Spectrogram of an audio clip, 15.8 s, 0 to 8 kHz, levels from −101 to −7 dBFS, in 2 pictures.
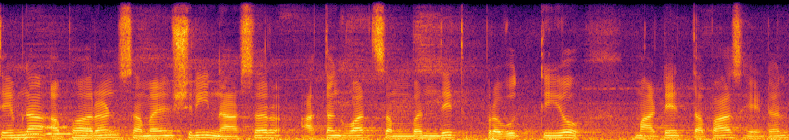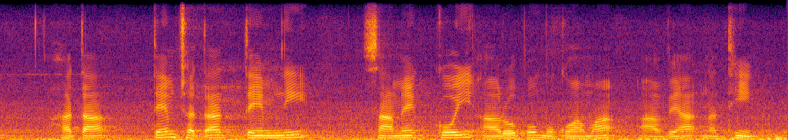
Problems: constant background noise, background conversations at intervals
